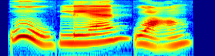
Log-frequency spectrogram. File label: "wu4lian2wang3", Chinese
